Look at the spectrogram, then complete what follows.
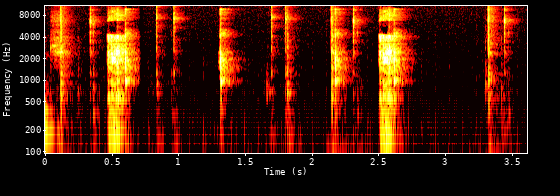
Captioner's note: clicking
